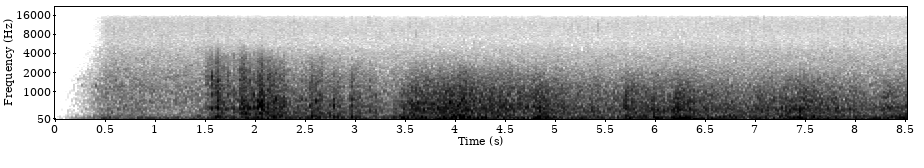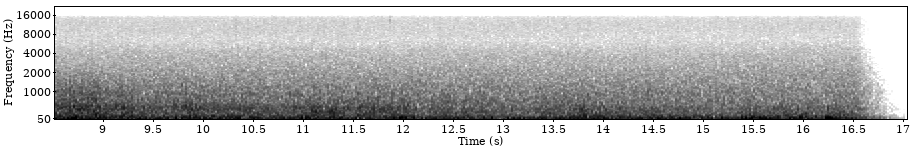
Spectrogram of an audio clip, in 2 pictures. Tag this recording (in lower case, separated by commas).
thunder, rain, water, thunderstorm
